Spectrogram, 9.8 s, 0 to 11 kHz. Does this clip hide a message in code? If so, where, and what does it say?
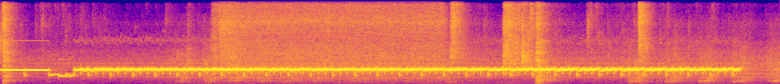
Yes: SSTV (slow-scan television), Scottie S2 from 0.0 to 9.2 s, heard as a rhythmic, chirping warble, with the noise of a restroom.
